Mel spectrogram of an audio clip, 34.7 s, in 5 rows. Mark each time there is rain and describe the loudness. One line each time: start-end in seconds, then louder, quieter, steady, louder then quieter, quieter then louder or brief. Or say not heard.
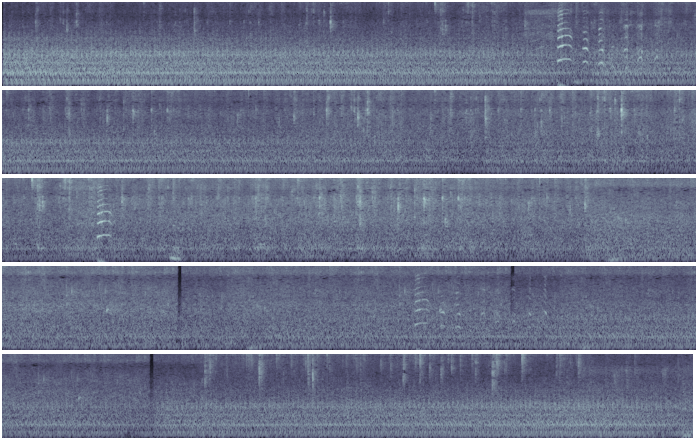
0.0-34.6 louder then quieter.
